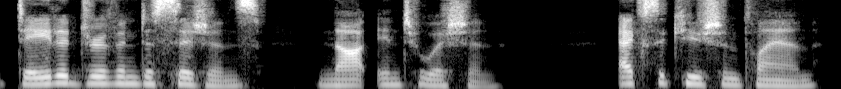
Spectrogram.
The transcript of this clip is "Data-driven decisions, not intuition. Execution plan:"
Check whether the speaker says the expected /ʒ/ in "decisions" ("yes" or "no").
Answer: yes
